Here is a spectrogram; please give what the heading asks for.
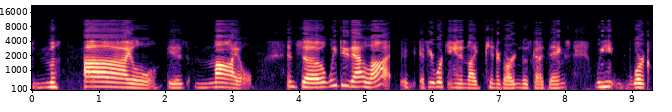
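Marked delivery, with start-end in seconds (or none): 0.0-3.3 very slow, "m-ile" split then joined as "mile"; "m-ile" stretched, then "mile" said whole; blending sounds. Shown as a demonstration. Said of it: "The students".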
